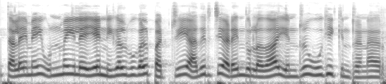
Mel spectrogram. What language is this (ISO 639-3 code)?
tam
